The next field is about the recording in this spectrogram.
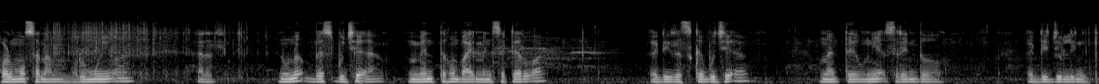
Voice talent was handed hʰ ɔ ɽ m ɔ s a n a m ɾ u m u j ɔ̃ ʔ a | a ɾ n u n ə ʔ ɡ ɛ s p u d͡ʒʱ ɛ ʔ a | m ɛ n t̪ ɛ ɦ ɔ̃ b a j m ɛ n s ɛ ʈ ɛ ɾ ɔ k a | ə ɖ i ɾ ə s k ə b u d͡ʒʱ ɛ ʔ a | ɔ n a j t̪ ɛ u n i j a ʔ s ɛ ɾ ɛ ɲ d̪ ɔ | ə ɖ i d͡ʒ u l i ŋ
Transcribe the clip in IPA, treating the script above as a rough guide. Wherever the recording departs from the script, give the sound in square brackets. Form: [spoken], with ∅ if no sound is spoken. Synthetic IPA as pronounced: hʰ ɔ ɽ m ɔ s a n a m ɾ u m u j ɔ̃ ʔ a | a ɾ n u n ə ʔ [b] ɛ s [b] u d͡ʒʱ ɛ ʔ a | m ɛ n t̪ ɛ ɦ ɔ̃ b a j m ɛ n s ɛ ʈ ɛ ɾ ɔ [ʔ] a | ə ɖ i ɾ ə s k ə b u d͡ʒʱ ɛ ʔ a | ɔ n a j t̪ ɛ u n i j a ʔ s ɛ ɾ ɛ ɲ d̪ ɔ | ə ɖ i d͡ʒ u l i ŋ

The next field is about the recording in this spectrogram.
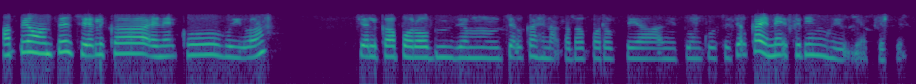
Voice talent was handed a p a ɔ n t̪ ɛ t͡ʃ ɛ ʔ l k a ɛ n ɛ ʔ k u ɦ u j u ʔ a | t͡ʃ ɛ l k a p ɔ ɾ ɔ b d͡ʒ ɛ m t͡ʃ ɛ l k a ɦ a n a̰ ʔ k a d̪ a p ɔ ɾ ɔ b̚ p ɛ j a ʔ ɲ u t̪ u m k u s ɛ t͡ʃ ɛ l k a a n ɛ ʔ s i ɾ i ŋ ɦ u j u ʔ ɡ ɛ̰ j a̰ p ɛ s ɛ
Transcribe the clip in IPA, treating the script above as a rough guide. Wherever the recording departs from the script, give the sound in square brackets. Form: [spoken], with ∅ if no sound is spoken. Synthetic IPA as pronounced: a p [ɛ] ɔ n t̪ ɛ t͡ʃ ɛ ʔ l k a ɛ n ɛ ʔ k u ɦ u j u ʔ a | t͡ʃ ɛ l k a p ɔ ɾ ɔ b d͡ʒ ɛ m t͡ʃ ɛ l k a ɦ [ɛ] n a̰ ʔ k a d̪ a p ɔ ɾ ɔ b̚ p ɛ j a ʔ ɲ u t̪ u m k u s ɛ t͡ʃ ɛ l k a [ɛ] n ɛ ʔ s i ɾ i ŋ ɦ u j u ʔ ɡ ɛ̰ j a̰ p ɛ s ɛ

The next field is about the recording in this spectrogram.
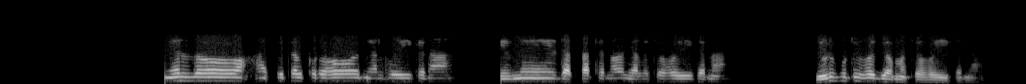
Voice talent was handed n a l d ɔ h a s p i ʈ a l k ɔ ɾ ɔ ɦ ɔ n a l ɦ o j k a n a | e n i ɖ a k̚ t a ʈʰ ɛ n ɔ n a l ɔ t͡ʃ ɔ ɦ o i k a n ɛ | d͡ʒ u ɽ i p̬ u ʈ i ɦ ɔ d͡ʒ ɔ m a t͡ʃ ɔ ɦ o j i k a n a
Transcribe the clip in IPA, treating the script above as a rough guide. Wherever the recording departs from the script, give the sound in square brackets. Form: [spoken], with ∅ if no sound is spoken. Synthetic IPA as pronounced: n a l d ɔ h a s p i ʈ a l k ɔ ɾ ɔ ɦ ɔ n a l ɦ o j k a n a | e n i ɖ a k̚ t a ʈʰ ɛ n ɔ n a l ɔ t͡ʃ ɔ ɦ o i k a n [a] | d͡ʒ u ɽ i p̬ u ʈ i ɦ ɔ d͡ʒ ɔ m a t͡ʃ ɔ ɦ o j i k a n a

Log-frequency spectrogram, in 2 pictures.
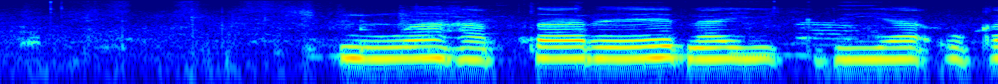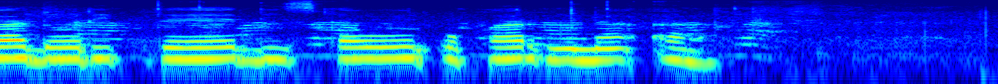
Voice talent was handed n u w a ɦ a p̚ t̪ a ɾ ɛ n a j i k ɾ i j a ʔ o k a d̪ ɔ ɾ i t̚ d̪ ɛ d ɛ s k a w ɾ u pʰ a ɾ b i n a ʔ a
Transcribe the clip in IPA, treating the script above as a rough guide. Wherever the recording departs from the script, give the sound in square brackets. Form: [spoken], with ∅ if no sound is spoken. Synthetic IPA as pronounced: n u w a ɦ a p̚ t̪ a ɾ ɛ n a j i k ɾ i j a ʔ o k a d̪ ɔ ɾ i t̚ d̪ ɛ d [i] s k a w ɾ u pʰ a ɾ [m] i n a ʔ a

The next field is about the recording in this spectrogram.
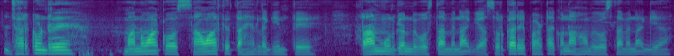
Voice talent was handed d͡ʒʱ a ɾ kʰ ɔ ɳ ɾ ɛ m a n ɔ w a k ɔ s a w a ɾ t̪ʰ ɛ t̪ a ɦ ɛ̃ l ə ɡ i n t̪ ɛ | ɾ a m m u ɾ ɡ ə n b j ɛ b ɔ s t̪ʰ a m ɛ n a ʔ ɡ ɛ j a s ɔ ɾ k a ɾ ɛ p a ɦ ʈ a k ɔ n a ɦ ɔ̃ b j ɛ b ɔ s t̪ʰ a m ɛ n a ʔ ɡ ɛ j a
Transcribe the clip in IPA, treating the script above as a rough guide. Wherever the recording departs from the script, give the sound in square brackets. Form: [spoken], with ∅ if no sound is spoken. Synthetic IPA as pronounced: d͡ʒʱ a ɾ [k] ɔ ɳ ɾ ɛ m a n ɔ w a k ɔ s a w a ɾ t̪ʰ ɛ t̪ a ɦ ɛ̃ l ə ɡ i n t̪ ɛ | ɾ a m m u ɾ ɡ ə n b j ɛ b ɔ s t̪ʰ a m ɛ n a ʔ ɡ ɛ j a s ɔ ɾ k a ɾ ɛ p a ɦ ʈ a k ɔ n a ɦ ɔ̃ b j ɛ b ɔ s t̪ʰ a m ɛ n a ʔ ɡ ɛ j a

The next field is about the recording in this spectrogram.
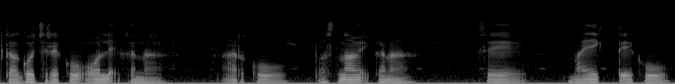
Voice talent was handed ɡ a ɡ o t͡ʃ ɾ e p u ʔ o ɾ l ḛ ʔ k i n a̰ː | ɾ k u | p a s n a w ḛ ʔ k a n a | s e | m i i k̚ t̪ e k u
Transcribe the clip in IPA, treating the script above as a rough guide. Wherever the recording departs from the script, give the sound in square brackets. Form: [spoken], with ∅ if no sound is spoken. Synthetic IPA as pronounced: [k] a ɡ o t͡ʃ ɾ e [k] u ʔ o [∅] l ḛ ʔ k [a] n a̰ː | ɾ k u | p a s n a w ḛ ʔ k a n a | s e | m [a] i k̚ t̪ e k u

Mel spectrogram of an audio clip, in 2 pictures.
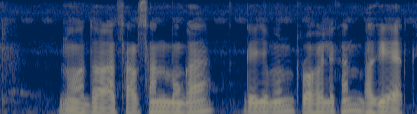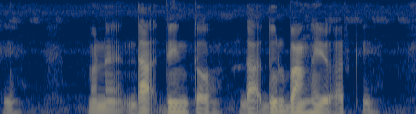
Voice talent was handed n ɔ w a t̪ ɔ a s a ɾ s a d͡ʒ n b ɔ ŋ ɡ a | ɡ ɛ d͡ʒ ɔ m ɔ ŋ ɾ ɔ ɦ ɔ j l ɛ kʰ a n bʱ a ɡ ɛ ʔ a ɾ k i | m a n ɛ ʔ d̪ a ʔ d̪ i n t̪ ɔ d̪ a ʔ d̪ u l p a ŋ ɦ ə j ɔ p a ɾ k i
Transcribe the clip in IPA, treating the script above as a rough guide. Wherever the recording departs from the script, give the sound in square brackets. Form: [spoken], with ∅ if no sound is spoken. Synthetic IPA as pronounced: n ɔ w a [d̪] ɔ a s a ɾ s a [∅] n b ɔ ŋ ɡ a | ɡ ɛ d͡ʒ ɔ m ɔ [n] ɾ ɔ ɦ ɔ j l ɛ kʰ a n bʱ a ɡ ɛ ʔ a ɾ k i | m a n ɛ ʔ d̪ a ʔ d̪ i n t̪ ɔ d̪ a ʔ d̪ u l [b] a ŋ ɦ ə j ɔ [ʔ] a ɾ k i

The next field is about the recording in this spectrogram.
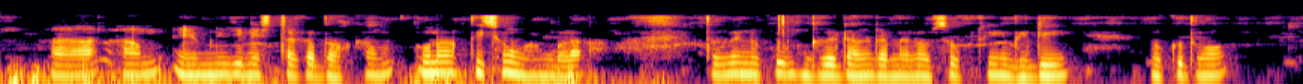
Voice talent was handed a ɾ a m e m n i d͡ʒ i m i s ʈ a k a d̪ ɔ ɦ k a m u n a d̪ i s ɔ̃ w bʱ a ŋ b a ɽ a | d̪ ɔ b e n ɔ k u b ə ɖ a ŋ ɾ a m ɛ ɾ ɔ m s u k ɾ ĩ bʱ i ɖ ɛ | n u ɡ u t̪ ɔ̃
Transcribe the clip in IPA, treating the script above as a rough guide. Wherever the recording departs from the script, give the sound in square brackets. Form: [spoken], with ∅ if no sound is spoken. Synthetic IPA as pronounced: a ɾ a m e m n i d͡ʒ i [n] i s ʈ a k a d̪ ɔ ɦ k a m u n a [t̪] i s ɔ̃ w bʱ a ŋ b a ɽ a | [t̪] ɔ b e n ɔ k u [ɡ] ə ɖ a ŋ ɾ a m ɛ ɾ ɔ m s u k ɾ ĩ bʱ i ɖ [i] | n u [k] u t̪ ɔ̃

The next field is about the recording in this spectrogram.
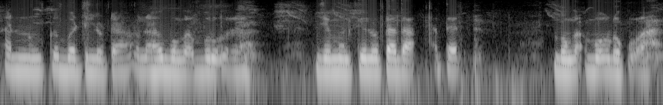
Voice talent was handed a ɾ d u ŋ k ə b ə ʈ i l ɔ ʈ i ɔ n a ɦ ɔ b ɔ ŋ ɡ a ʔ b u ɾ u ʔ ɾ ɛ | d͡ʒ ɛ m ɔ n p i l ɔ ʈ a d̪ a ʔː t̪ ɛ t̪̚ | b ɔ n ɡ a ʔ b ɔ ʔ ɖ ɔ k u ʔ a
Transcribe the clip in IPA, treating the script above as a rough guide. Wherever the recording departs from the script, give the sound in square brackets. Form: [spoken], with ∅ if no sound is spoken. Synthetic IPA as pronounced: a ɾ [n] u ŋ k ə b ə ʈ i l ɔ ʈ [a] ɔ n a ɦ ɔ b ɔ ŋ ɡ a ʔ b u ɾ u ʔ ɾ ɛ | d͡ʒ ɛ m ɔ n [k] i l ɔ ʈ a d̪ a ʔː t̪ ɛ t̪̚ | b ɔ [ŋ] ɡ a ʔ b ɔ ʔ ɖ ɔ k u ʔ a

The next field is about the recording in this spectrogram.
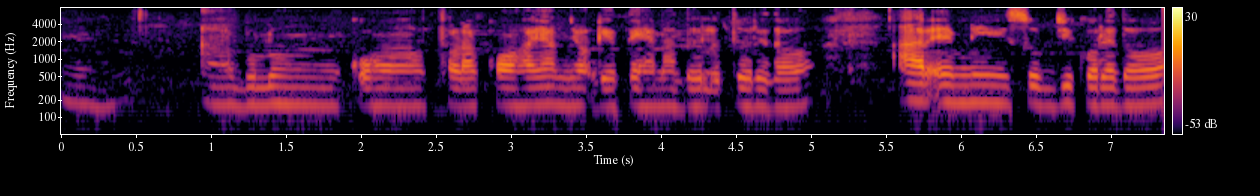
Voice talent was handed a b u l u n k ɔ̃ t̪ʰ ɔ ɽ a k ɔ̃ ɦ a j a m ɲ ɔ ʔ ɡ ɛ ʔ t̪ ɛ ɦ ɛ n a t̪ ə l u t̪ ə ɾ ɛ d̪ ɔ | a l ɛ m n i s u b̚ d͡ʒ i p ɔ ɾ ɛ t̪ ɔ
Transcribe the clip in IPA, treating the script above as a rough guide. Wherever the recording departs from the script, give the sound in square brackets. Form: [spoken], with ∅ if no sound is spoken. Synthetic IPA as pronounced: a b u l u [ŋ] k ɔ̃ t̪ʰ ɔ ɽ a k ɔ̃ ɦ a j a m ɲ ɔ ʔ ɡ ɛ [∅] t̪ ɛ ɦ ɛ n a [d̪] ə l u t̪ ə ɾ ɛ d̪ ɔ | a [ɾ] ɛ m n i s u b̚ d͡ʒ i [k] ɔ ɾ ɛ [d̪] ɔ

